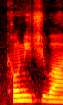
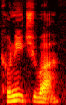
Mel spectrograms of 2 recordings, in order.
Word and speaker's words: konnichiwa: Or people will say konnichiwa, and it's konnichiwa. There's a little elongatedness to that.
